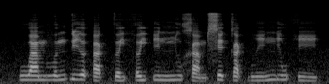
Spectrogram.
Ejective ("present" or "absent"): absent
